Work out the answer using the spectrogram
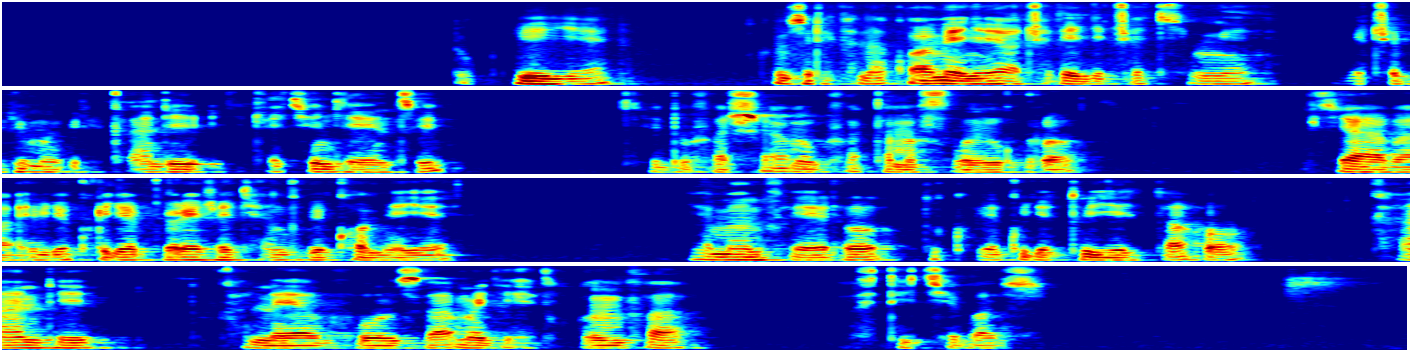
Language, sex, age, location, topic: Kinyarwanda, male, 25-35, Huye, health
